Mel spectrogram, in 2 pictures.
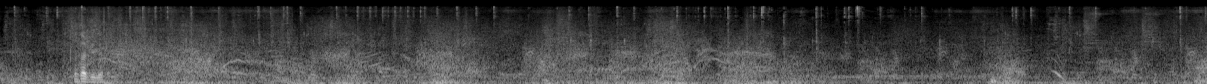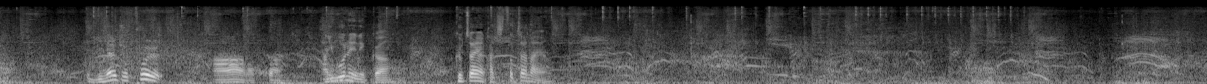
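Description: Game spell effects and weapon strikes crackle and clash throughout a battle.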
